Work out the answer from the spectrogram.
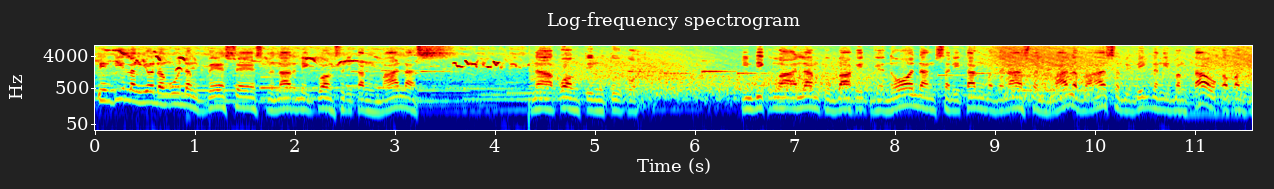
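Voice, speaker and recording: A man narrating a scripted first-person story in an earnest, reflective manner. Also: mid-range voice. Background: loud music.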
